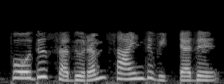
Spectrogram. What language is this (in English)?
Tamil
